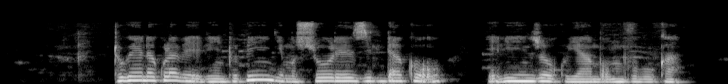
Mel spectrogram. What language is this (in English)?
Ganda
